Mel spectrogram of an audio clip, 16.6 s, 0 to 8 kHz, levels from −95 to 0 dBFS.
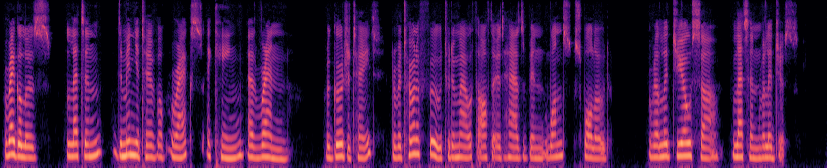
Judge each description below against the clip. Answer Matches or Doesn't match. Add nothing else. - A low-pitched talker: Doesn't match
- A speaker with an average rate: Doesn't match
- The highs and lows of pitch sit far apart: Doesn't match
